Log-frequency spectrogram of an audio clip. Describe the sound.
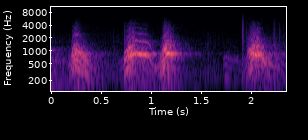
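A dog gives four short, sharp barks, two close together in the middle, with a brief faint yip between the last two.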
